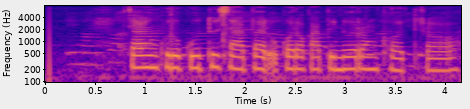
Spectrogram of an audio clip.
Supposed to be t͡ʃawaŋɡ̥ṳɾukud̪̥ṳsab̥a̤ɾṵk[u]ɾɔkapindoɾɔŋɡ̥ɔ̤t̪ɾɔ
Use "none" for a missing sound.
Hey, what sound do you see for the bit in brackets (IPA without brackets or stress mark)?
ɔ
